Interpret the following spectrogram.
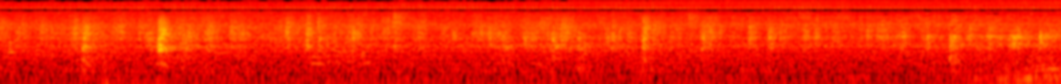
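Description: Burning substation power transformer: a steady rushing noise with irregular crackles and pops, the sharpest about a second and a half in.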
